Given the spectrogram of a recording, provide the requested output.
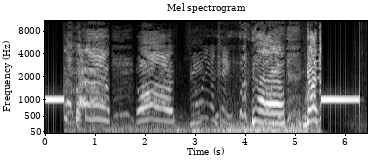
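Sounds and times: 
short beep: 0:00.0 - 0:00.4, 0:05.5 - 0:06.3
steady low rumble of noise: 0:00.0 - 0:05.7
speech: 0:00.4 - 0:05.6.

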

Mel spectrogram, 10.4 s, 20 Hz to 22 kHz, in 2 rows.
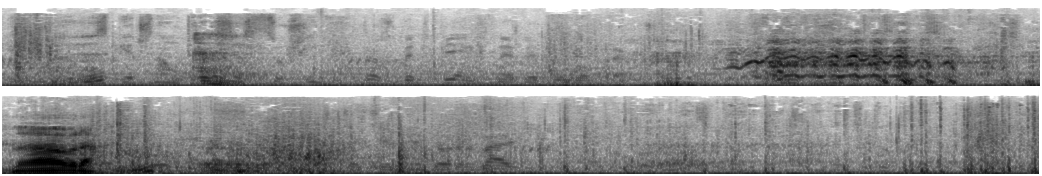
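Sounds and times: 
speech: 0:00.4 - 0:06.4
horse neighing in a video game: 0:03.2 - 0:05.1, 0:06.1 - 0:07.0
soft hoof clip-clops in a video game: 0:05.8 - 0:10.3.

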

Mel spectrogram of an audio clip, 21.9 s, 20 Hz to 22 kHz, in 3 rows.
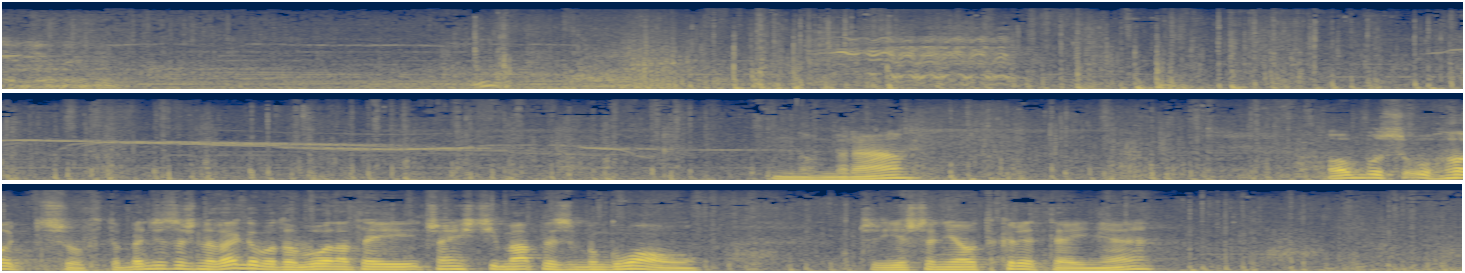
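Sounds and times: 
video game horse whinnying: 0:00.0 - 0:00.7, 0:02.4 - 0:05.2, 0:07.4 - 0:11.1
video game horse hooves clip-clopping on the ground: 0:00.0 - 0:21.9
speech: 0:11.5 - 0:12.0, 0:14.0 - 0:18.3, 0:19.0 - 0:20.5.

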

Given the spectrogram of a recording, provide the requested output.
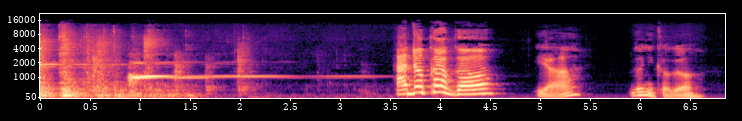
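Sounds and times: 
door banged open with a clattering burst: 0:00.0 - 0:02.4
speech: 0:03.6 - 0:06.7.

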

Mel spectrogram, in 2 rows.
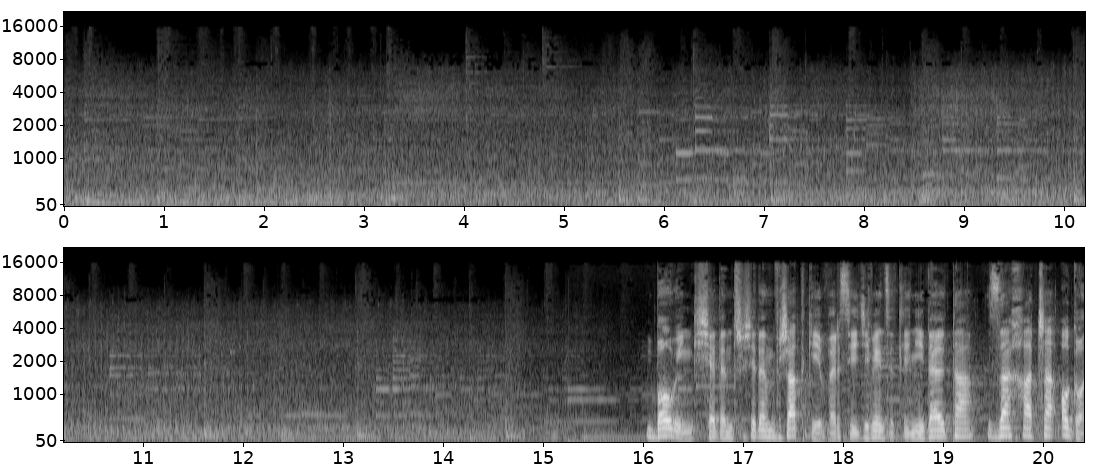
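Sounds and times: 
US military helicopter hovering with rotor thumping: 0:00.0 - 0:15.2
US military helicopter turbine whining: 0:00.0 - 0:15.9
speech: 0:16.1 - 0:20.4.

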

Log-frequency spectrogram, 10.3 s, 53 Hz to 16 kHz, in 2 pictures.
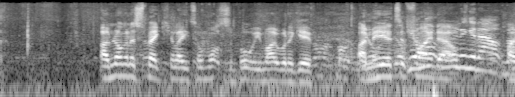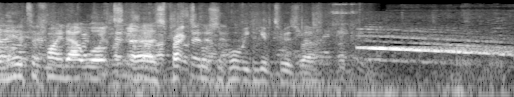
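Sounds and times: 
speech: 0:01.0 - 0:08.9
air raid warning siren wailing: 0:08.7 - 0:10.2.

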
